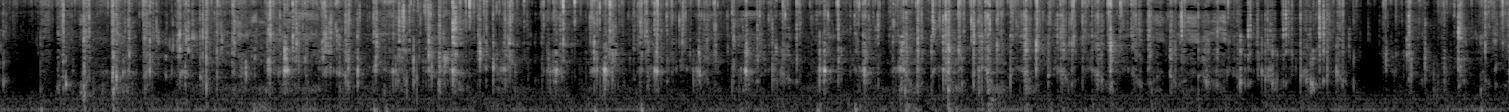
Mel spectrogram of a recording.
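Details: Pit Bull named Nomyen crunching raw food and New Zealand green-lipped mussels indoors. Steady rapid biting and crunching clicks run throughout, several per second, with a quiet hum beneath.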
